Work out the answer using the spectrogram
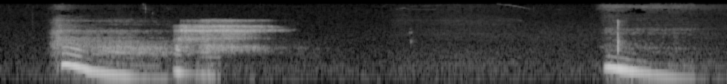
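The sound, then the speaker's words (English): Deep breaths in a guided exercise, drawn in through the nose and let out through the mouth. Three breathy rushes of air with a quiet pause between the second and third. “And if you're listening, you can join us in just a few deep breaths. Just inhaling through the nose and slow exhale out the mouth.”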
